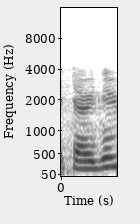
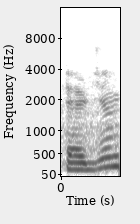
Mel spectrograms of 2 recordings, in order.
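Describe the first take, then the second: First: टर्गर with a hard g; hard-g pronunciation. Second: टर्जर with a j sound; soft-g pronunciation. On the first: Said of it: "इसे टर्गर भी कहते हैं". (टर्गर में कठोर "ग" का उच्चारण) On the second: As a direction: say टर्जर with g as in "gem". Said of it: "टर्जर भी कहते हैं". (टर्जर में "ज" का उच्चारण) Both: Shown as a demonstration.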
